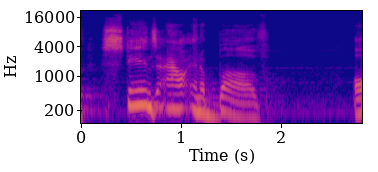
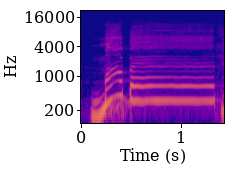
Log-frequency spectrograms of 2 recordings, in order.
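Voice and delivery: high, drawn-out comic apology; mock sheepish; 9 semitones higher than usual. Person realising they misunderstood after losing their temper, mock sheepish. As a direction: stretch it out high in playful embarrassment.

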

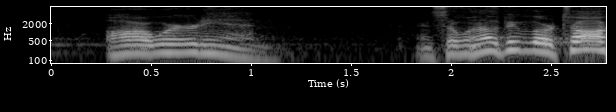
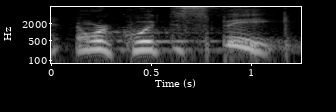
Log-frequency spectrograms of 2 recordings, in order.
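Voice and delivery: ordinary delivery

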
